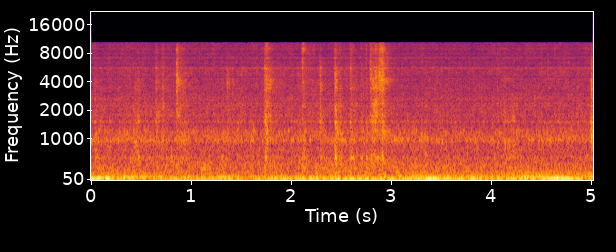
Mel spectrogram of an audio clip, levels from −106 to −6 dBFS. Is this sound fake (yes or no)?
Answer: yes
